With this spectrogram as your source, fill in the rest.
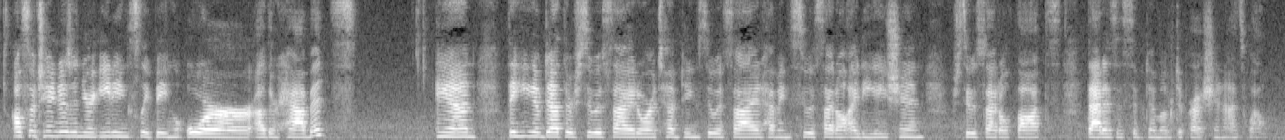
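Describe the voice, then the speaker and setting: Bright and sharp, a woman's fairly high voice keeps fairly even intonation while her loudness swings a lot. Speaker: mental health vlogger. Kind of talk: casual explainer vlog. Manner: fast.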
